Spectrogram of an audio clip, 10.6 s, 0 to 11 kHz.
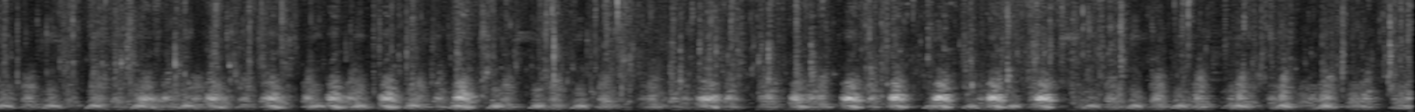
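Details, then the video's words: A chorus of frogs gives throaty, bleating croaks in quick succession, roughly three per second, uneven in timing and loudness, forming a continuous pulsing clamor. "The sound of frogs crying 100% / សម្លេងកង្កែបយំ 100 %"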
